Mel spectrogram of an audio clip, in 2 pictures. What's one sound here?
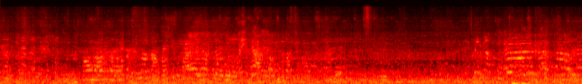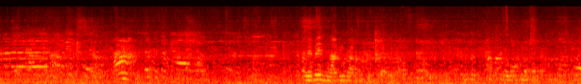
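A busy crowd of men and women murmurs and chatters all around outdoors.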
